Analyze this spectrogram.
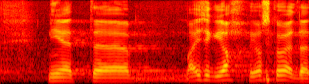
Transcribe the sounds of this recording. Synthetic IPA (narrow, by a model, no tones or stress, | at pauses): niːet̪ː | mʔɑ̰ise̞ɡijɑhe̞jo̞skɑø̞eld̪ɑ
